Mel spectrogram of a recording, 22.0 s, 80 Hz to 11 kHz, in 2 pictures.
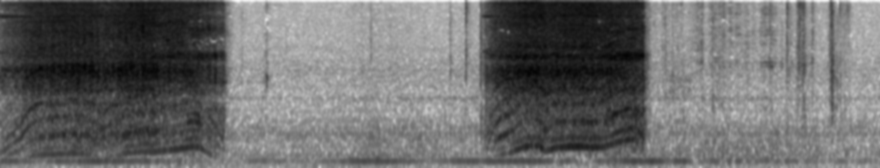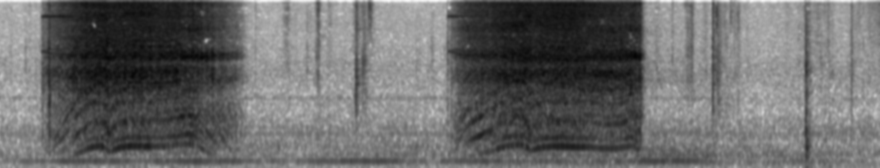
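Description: Cordless DeWalt drill boring holes with a 3/32-inch bit into the ends of a 3D-printed plastic part: four runs of two to three seconds each, the motor whine rising as it spins up and then holding, with short pauses between.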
